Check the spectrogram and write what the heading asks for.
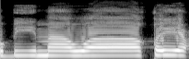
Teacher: حرف العین کی ادائیگی حلق کے درمیان والے حصے سے ہے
